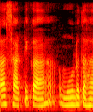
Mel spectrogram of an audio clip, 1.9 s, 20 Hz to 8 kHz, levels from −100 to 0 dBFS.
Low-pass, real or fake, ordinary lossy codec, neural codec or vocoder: none; real; none; none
